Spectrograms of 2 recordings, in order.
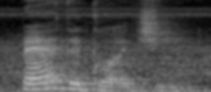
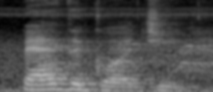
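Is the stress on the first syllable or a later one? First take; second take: first syllable; first syllable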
